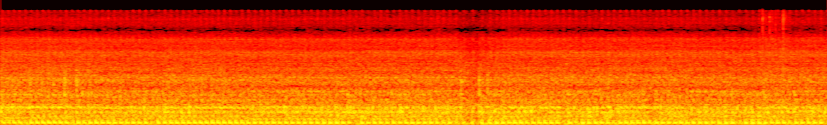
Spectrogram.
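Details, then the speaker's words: Honda Beat FI (new model) that stumbled from low to high rpm with no fault code: after a dirty connection at the regulator/rectifier (kiprok) was cleaned, it gives a steady, even putter at idle with no misses and revs freely. "teman-teman Alhamdulillahi motornya udah normal bisa digas"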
